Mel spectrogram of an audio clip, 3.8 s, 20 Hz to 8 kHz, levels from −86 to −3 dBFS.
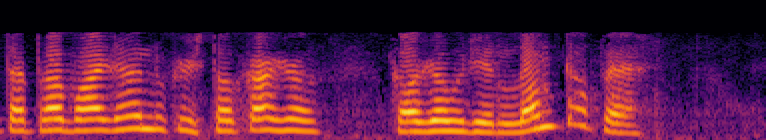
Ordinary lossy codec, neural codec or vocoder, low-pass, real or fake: AAC, 16 kbps; codec, 24 kHz, 0.9 kbps, WavTokenizer, small release; 7.2 kHz; fake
